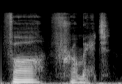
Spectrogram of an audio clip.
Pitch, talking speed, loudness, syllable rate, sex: 95 Hz, 145 wpm, -18 LUFS, 2.8 syllables/s, male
